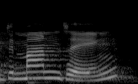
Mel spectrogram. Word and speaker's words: demanding: for company manager okay demanding on the a demanding notice when I say demanding the first syllable of that word de is not not demanding but it becomes shorter and changes sound demanding all right it becomes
